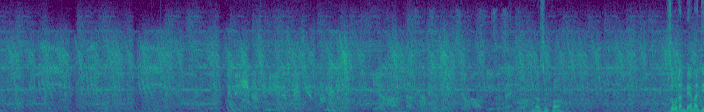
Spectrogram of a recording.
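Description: Laser weapons fire in quick zapping bursts.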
